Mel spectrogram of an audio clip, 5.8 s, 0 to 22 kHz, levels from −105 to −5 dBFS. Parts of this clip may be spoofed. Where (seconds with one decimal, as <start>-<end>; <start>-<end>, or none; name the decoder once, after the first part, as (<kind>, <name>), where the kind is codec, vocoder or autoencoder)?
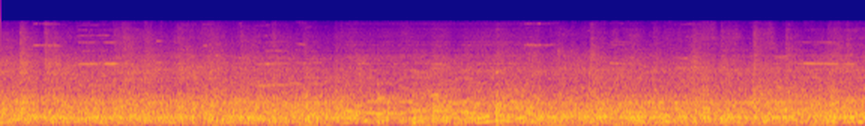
2.3-3.5 (codec, SNAC)

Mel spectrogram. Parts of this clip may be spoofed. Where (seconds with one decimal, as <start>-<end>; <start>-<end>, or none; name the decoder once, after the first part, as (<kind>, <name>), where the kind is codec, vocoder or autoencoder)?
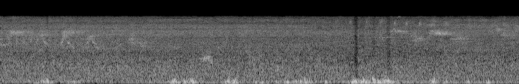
0.0-3.1 (autoencoder, DAC-VAE); 4.3-5.2

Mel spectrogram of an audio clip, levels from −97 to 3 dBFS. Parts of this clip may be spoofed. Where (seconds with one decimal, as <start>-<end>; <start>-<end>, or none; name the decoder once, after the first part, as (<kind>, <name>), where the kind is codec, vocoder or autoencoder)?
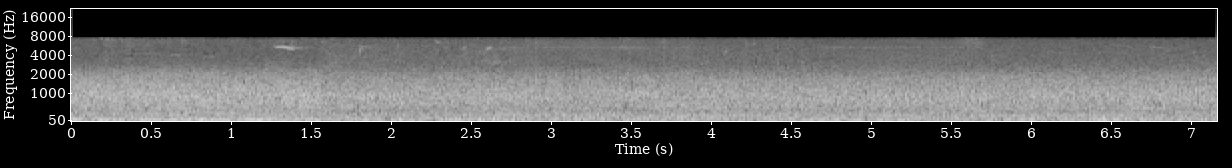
2.7-3.9 (codec, DAC); 4.7-5.7

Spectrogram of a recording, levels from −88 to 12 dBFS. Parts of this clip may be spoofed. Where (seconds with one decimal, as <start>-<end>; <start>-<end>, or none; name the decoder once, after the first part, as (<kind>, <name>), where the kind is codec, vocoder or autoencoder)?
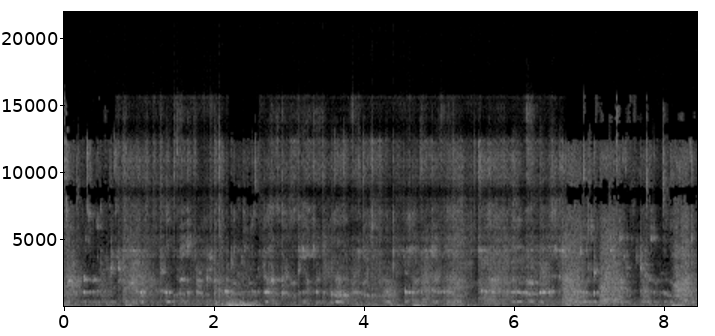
0.7-2.2 (autoencoder, DAC-VAE); 2.6-6.7

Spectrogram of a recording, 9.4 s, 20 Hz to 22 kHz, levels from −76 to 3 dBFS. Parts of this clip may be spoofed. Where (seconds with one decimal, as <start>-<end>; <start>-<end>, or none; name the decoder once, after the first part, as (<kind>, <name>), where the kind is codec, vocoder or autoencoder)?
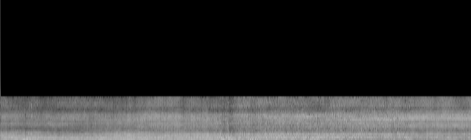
0.0-4.3 (vocoder, WaveNeXt); 8.2-9.4

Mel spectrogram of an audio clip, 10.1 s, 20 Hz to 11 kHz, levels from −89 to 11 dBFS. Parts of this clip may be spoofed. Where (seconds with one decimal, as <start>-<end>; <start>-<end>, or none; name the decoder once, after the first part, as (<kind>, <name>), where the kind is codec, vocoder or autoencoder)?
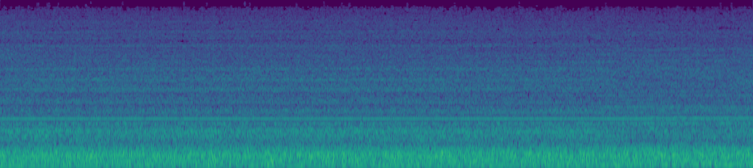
8.7-10.1 (vocoder, Vocos)

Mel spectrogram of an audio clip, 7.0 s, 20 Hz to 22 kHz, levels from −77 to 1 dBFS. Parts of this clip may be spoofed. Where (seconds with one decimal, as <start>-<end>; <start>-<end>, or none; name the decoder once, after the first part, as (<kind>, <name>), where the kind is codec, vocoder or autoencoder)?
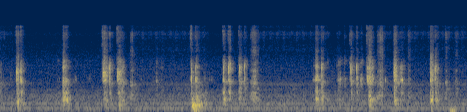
none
